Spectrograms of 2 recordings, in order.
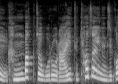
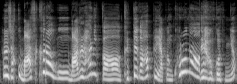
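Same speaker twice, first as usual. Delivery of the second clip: ordinary talk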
